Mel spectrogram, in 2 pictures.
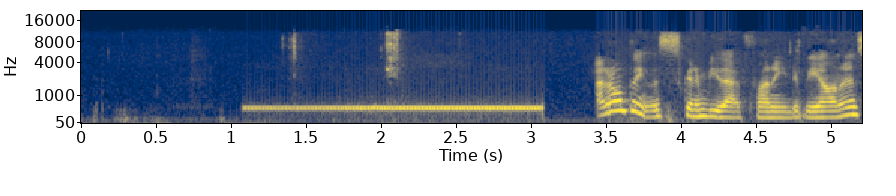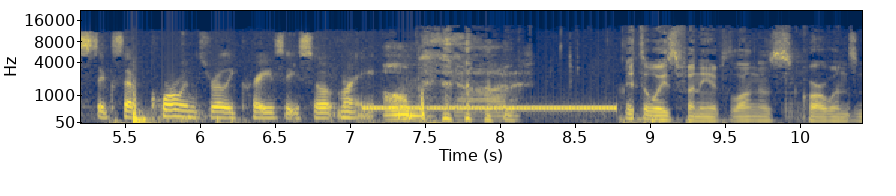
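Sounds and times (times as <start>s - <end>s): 
low noise: 0.0s - 10.4s
telephone dial tone: 1.1s - 3.1s, 8.2s - 8.8s
speech: 3.4s - 10.4s
laughter: 7.2s - 8.2s.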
